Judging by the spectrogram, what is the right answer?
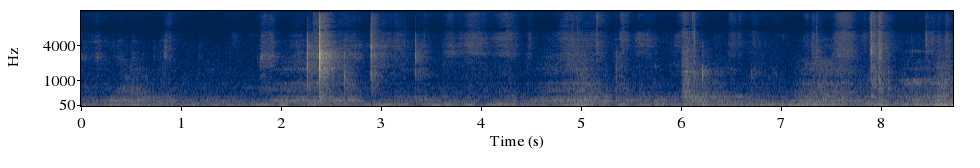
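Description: A sheet of A4 paper being folded and creased by hand: faint rustling and sliding of paper under the fingers, with a sharp tick about two and a half seconds in.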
